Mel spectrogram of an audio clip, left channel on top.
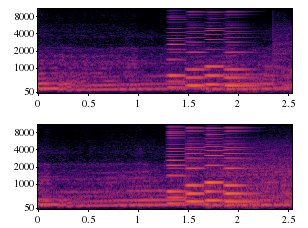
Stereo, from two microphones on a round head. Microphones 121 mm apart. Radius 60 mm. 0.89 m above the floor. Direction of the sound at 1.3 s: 65° right (ahead or behind).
